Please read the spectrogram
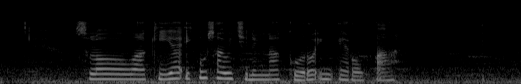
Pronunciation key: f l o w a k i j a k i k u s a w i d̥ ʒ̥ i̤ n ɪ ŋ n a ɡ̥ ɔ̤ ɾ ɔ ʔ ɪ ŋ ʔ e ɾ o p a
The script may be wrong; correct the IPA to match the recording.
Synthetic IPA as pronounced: s l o w a k i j a ʔ i k u s a w i d̥ ʒ̥ i̤ n ɪ ŋ n a ɡ̥ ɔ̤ ɾ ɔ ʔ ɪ ŋ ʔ e ɾ o p a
